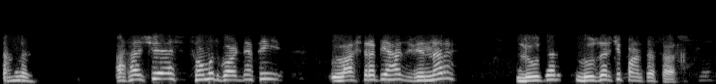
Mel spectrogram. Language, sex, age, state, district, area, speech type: Kashmiri, male, 30-45, Jammu and Kashmir, Kulgam, urban, conversation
